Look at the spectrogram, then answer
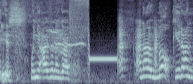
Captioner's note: beep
